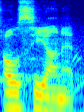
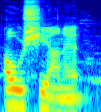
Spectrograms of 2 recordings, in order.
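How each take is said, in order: First: It starts with the sounds 'oh, sea'. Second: It starts with the sound of 'ocean'. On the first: The speaker calls it right. "It's Oceanid. ... Oh, sea!" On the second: The speaker calls it wrong. "It's not Oceanid. ... the way we thought of it is ocean"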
